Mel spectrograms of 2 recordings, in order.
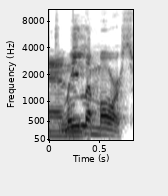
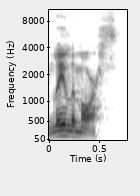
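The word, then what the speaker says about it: Leila Morse: wonderful she's so good leela morse we should say her name layla morse yeah big mo but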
